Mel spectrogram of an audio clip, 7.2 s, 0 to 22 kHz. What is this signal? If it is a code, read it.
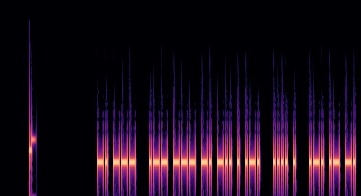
Morse code, heard as a keyed tone, about 30 wpm, 700 Hz. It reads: NO WONDER HE RAN
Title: Sentences from Top 1000 Words - Review Part 3 - 30wpm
